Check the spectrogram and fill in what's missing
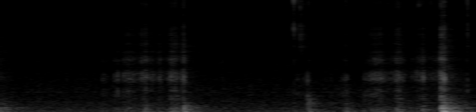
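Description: A metal gouge cuts into a light, pale solid-wood carving blank that already bears relief carving. The sound is a series of quick, soft cutting and scraping strokes, mostly dull and low with faint scratchy edges. Near the end comes a sharper, louder cut.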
